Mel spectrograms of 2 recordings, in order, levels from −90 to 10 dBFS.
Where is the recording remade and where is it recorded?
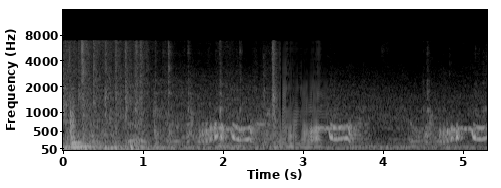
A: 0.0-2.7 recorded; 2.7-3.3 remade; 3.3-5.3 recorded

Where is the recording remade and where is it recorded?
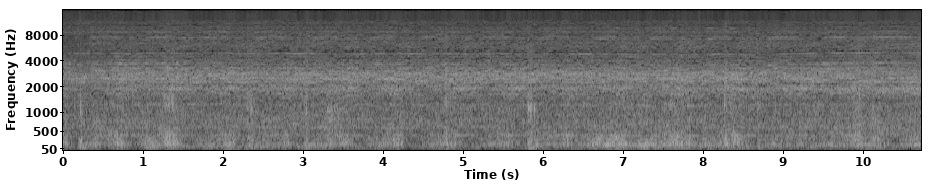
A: 0.0-4.6 recorded; 4.6-5.5 remade; 5.5-10.7 recorded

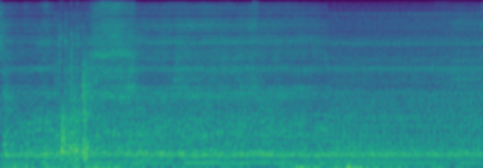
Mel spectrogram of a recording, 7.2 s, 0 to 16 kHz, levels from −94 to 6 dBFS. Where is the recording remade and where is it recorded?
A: 0.0-0.8 remade; 0.8-1.5 recorded; 1.5-4.9 remade; 4.9-7.2 recorded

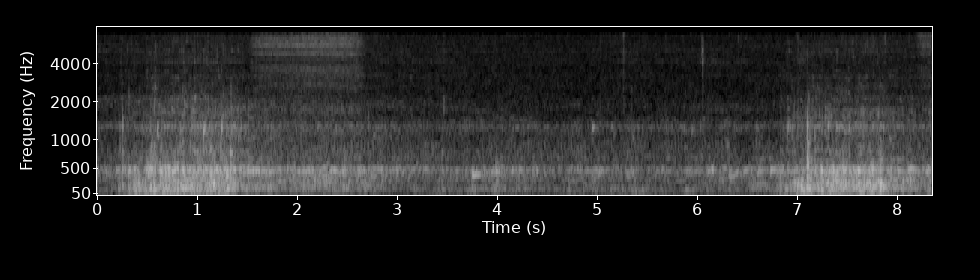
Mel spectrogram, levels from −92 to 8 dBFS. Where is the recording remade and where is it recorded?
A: 0.0-8.4 recorded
